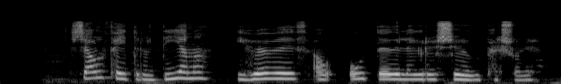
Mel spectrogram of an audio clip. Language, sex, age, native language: Icelandic, female, 14, Icelandic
